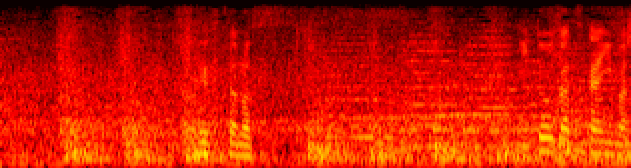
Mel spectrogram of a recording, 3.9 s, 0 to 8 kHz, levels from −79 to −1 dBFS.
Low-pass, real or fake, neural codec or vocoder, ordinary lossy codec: 7.2 kHz; real; none; none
